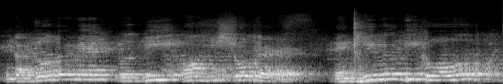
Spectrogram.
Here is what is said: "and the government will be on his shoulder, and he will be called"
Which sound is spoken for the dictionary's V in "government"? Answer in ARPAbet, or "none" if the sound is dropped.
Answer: B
